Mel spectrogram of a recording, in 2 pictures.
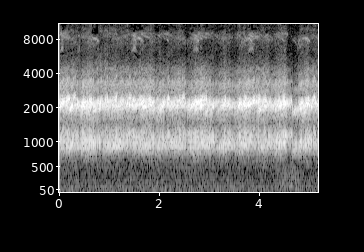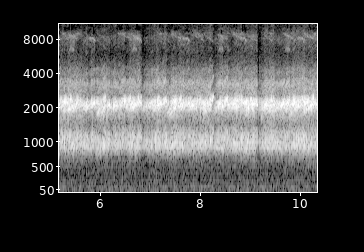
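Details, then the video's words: Continuous croaking from a crowd of frogs, their rapid pulsed calls blending into a bright, two-layered trill that barely pauses, with a few short dips along the way. No other sounds are present. "One hour of singing frogs."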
